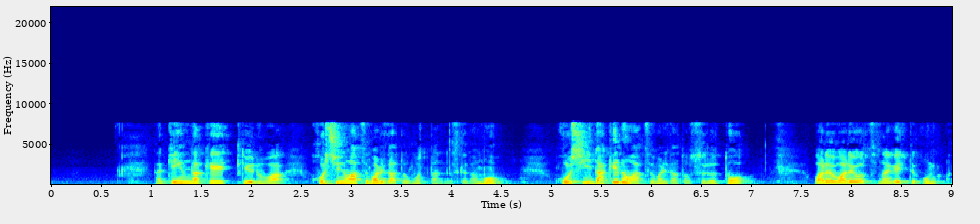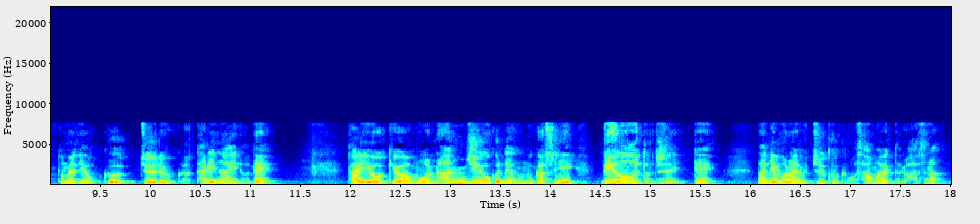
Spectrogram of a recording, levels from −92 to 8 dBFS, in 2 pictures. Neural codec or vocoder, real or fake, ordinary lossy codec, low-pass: codec, 16 kHz, 8 kbps, FunCodec, trained on LibriTTS, 25 frames a second; fake; none; none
